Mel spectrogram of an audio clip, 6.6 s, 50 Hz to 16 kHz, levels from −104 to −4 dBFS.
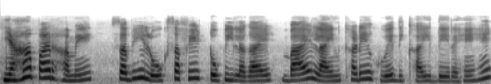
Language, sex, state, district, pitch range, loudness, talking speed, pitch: Hindi, male, Madhya Pradesh, Dhar, 215-305 Hz, -16 LUFS, 145 wpm, 240 Hz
